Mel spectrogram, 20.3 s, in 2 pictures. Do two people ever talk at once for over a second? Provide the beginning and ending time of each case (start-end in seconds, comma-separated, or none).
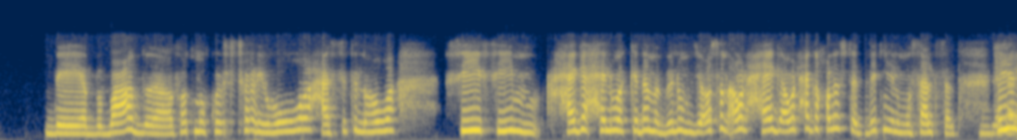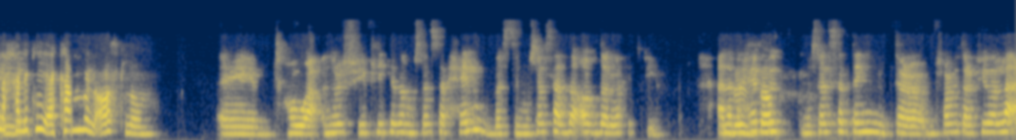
none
